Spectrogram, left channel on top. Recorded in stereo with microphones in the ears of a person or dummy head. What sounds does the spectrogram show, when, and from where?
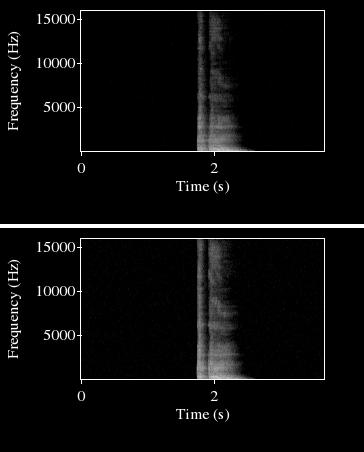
1.7 s throat clearing: 65° right (ahead or behind), 0.7 m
